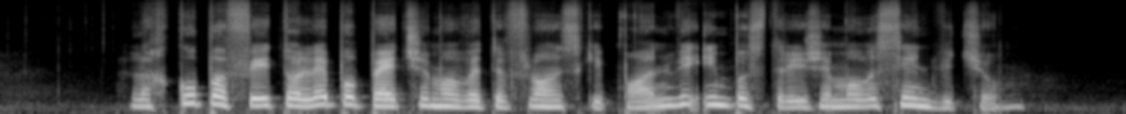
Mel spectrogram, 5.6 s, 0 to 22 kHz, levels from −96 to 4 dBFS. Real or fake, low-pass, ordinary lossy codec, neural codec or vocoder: fake; none; none; codec, 44.1 kHz, 7.8 kbps, DAC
